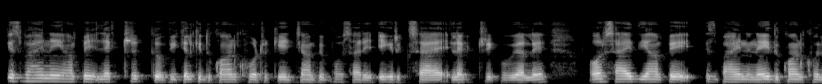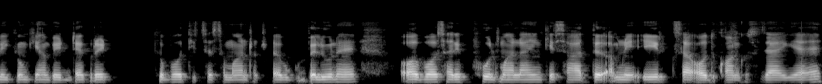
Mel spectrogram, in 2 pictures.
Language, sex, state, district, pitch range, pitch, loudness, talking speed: Hindi, male, Uttarakhand, Uttarkashi, 110-120 Hz, 115 Hz, -19 LUFS, 225 wpm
